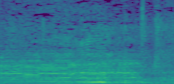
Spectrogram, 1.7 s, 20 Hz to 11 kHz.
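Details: Friesian cross bull calf at Aftabganj cattle market in Dinajpur, Bangladesh, on 23 March: one drawn-out, steady low moo swelling midway then fading, over a busy market murmur.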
